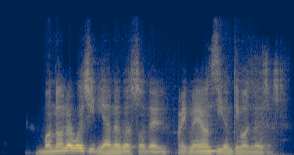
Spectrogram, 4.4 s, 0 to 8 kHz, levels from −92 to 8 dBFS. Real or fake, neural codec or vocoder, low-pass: fake; codec, 16 kHz, 0.5 kbps, X-Codec, HuBERT features, trained on general audio; 7.2 kHz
